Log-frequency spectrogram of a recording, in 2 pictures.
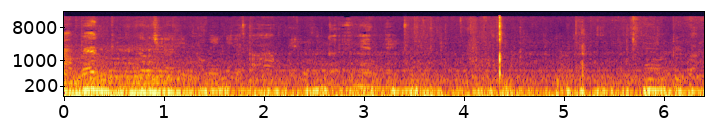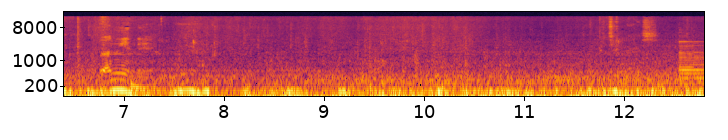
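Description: Low, steady rumble of a vehicle's engine and tyres while it drives along a patched asphalt road, with a single sharp click about four seconds in.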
